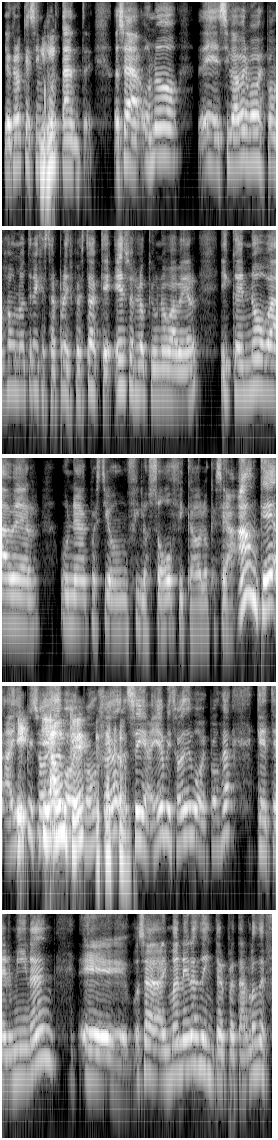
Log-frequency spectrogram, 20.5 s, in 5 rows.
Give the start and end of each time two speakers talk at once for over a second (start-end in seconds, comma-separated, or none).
12.5-14.3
